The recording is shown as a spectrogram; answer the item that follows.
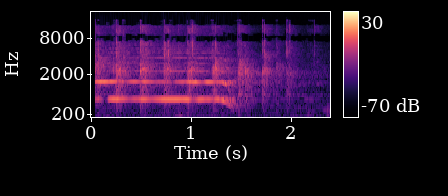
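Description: Rhythmic hand clapping, about four claps a second. A single held high note sounds over it, then sags in pitch and fades out about a second and a half in.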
